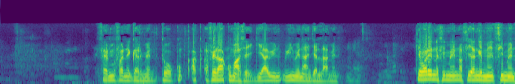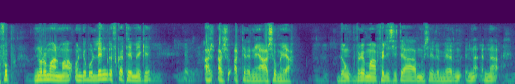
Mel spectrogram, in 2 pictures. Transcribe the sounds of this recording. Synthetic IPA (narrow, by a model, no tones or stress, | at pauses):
feɾmafaneɡaɾmentoafeɾakumas̬ajɡijawiwiːnwenaɲɟalːa̰ːmen | kewaɾenafimenafijaŋɡemefimenfopnoɾmalmãʔondeboleŋɡɾefkatemek̬e | aasateɾenejaːsomeja | doŋkvɾemafelis̬iteamuselmeɾnana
